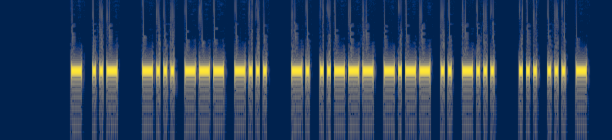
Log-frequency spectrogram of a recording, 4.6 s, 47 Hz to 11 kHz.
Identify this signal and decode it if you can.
Morse code, heard as a keyed tone, about 46 wpm, 700 Hz. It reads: TU BOB N2YIB SST
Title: K1USN SST QSO Practice - 45wpm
